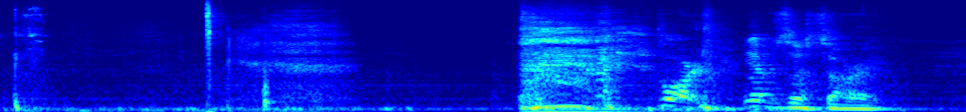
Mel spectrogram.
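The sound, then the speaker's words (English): A man clears his throat harshly and coughs a few times, a rough, raspy burst after a quieter opening, with voiced, throaty grunts mixed in. “I've been coughing all week.”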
